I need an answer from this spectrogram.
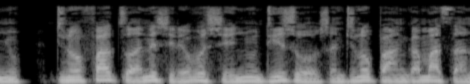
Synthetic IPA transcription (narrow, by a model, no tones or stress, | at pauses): ɲu | ndino̞fad͡zwane̞ʐiɾe̞ʋo̞ʐe̞ːɲundiʐo̞ʐandino̞paŋɡamazan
